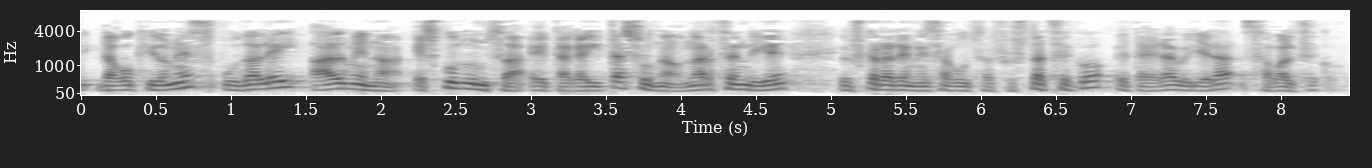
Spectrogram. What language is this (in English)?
Basque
